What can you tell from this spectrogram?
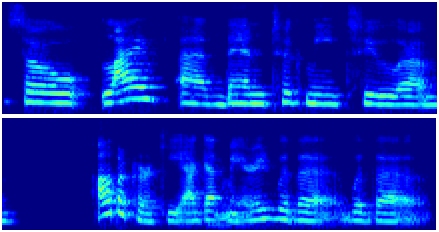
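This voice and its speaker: Talking slowly in a creaky, mid-range voice, a middle-aged woman from Mexico City is heard with the high frequencies cut off. She is a guest speaker at a business school giving a conversational slide talk about her life via video call from an indoor room, regularly checking in with her listeners.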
